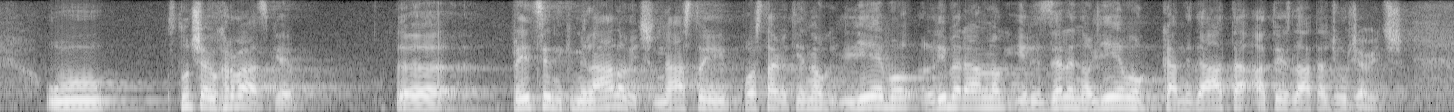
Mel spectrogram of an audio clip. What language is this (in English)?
Croatian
